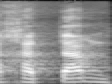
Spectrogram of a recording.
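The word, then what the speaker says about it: خاتم: Bi fathit ta'i, bacanya khatam dengan fathah ta.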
